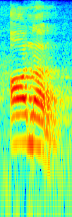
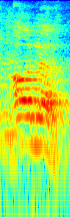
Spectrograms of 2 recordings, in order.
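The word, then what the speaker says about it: honour: खत्म कर देना अब कैसे समझो क्या ओ से पहले ह ओ एन ओ यू आर ह ओ ह ओ एन ओ यू आर ओनर लेकिन लिखा क्या हो गया ऑनर क्या लिखा हुआ है ऑनर लेकिन ओ से पहले ह जो है वो ह पढ़ा नहीं जाएगा इसलिए ओनर पढ़ना होगा क्या पढ़ना पड़ेगा ओनर जब भी ओ से पहले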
